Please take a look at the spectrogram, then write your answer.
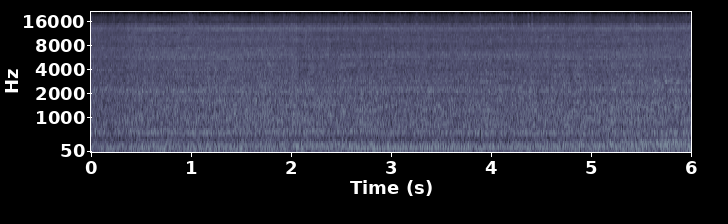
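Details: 1949 Packard Super Eight straight-eight after a replacement rotor and new Pertronix ignition, once a rotor-hitting-cap fault was fixed: even, steady idle with a constant low hum, no ticking, missing or clatter; idles smoothly and sounds healthy.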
